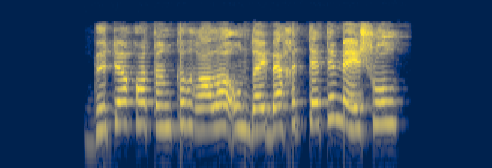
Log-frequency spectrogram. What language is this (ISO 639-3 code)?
bak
